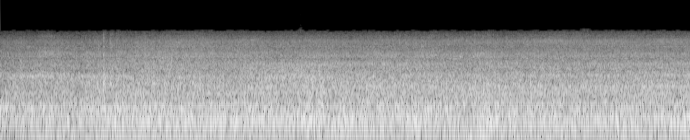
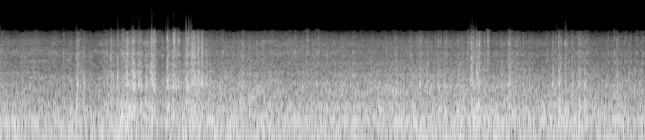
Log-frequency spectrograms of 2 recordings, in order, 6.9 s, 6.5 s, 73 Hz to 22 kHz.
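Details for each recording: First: 2013 Mahindra Xylo D2 diesel, DTC P0117 coolant temperature sensor, check light on, temperature light flashing, gauge not rising: steady road drone then abrupt drop as engine dies while driving. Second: 2013 Mahindra Xylo D2 diesel after replacing faulty coolant temperature sensor coupler (DTC P0117): steady, even road drone over bumps with no stumbles, surges, cut-outs or warning lights; normal running.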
